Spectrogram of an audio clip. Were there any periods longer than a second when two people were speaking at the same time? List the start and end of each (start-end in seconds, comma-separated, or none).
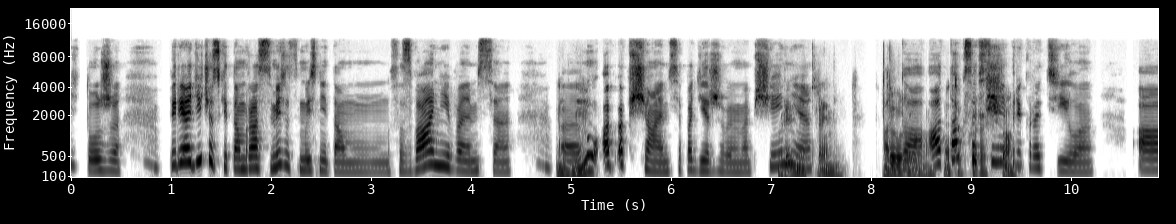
8.1-9.5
